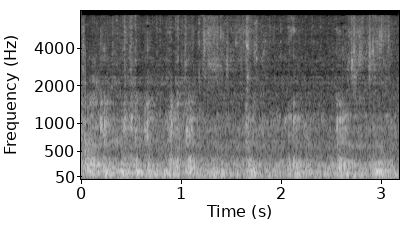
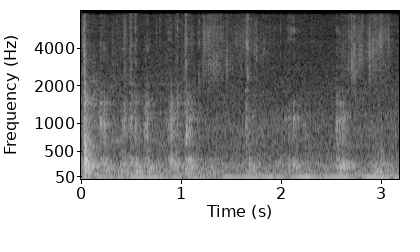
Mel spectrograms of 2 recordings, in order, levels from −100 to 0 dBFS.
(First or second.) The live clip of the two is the second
